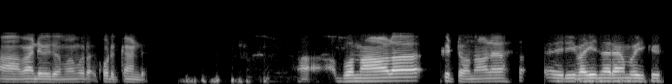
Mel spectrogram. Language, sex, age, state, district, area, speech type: Malayalam, male, 18-30, Kerala, Kasaragod, rural, conversation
